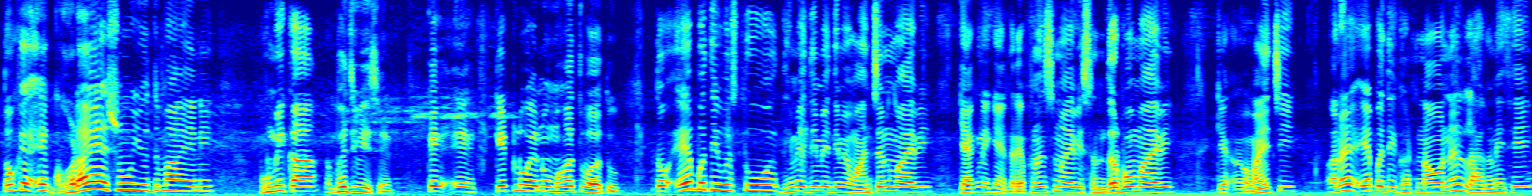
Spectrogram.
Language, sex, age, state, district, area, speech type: Gujarati, male, 30-45, Gujarat, Rajkot, rural, spontaneous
